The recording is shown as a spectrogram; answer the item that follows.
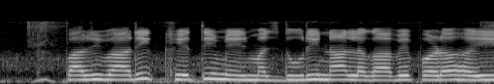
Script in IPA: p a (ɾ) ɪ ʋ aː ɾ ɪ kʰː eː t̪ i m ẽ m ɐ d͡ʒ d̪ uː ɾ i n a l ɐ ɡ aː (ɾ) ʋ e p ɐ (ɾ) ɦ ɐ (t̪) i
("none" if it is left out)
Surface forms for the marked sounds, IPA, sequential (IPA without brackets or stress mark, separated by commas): ɾ, none, ɽ, none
